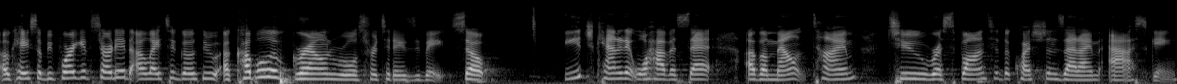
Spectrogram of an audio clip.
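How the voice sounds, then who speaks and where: A woman speaks with a high pitch. Her pitch variation is ordinary. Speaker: forum moderator. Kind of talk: moderating a candidate forum. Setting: event hall with live audience, shared mics. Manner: fast.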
